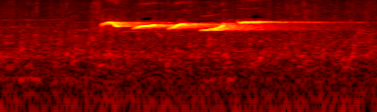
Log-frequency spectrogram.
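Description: A grey-headed canary-flycatcher gives a high, thin, twittering phrase of quick sweet notes lasting about a second, over quiet background.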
